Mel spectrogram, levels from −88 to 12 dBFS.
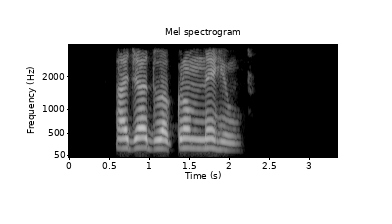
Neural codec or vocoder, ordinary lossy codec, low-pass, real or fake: codec, 16 kHz, 16 kbps, FreqCodec, larger model; AAC, 24 kbps; 3.6 kHz; fake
